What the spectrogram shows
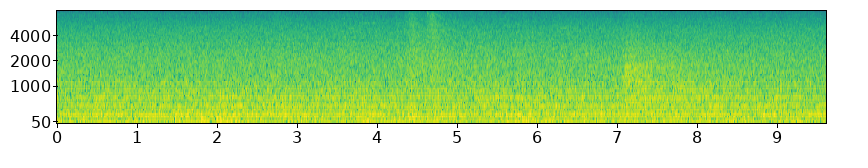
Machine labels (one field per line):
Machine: fan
